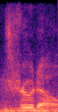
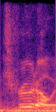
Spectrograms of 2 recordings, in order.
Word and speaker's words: Trudeau: And IE Candy says, we are dumping Trudeau, which you actually say Trudeau is the Anglican way. Trudeau would be the French pronunciation.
